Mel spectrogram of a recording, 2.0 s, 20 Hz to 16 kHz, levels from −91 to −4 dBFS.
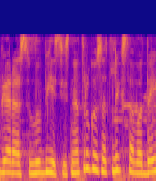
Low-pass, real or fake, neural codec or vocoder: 7.2 kHz; real; none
